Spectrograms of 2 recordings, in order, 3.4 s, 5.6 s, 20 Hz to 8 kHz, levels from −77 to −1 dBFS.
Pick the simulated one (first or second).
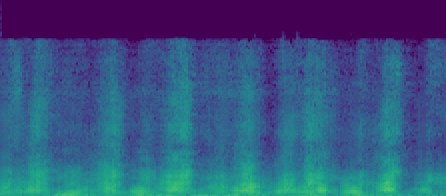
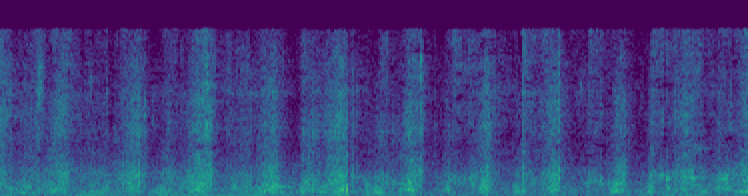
first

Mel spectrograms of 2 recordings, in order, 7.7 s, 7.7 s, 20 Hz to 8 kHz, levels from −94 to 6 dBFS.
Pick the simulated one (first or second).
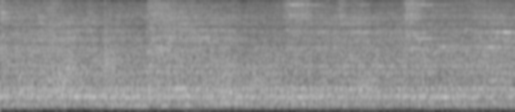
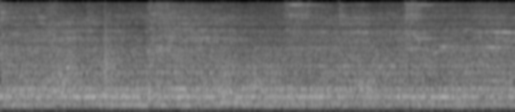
first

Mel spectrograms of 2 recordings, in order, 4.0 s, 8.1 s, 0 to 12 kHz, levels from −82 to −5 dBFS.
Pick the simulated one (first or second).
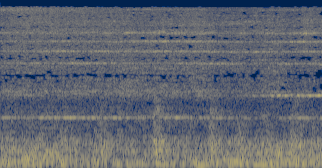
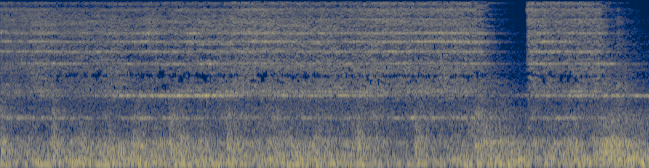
second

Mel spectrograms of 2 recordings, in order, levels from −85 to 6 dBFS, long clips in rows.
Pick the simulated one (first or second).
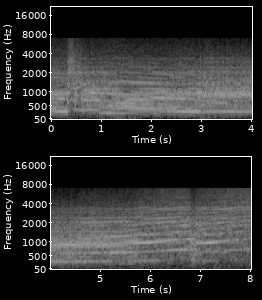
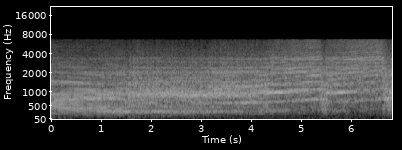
second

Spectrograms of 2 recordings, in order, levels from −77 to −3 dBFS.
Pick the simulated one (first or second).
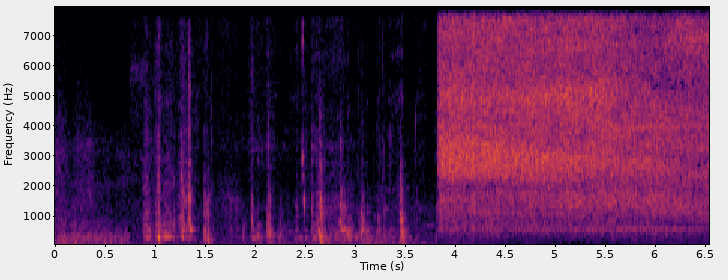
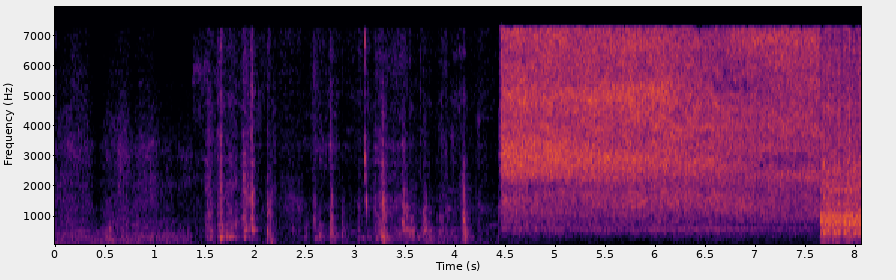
second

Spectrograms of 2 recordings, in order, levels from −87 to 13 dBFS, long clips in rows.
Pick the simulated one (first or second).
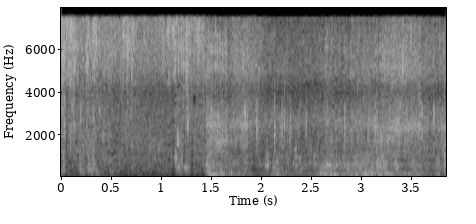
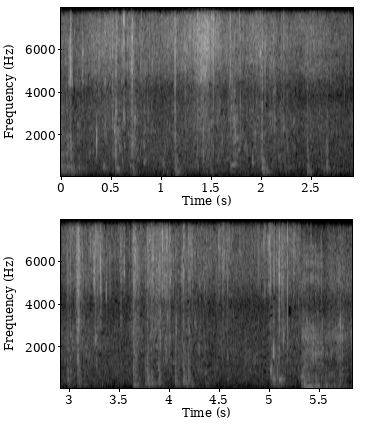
first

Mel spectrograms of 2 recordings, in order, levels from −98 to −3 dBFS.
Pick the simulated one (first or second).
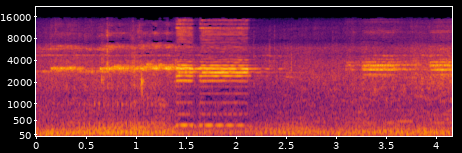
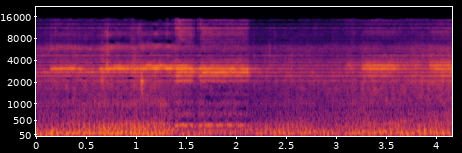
second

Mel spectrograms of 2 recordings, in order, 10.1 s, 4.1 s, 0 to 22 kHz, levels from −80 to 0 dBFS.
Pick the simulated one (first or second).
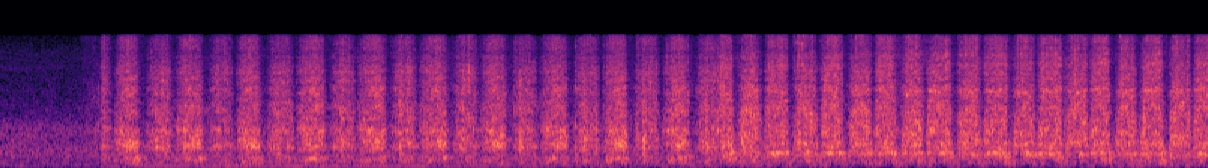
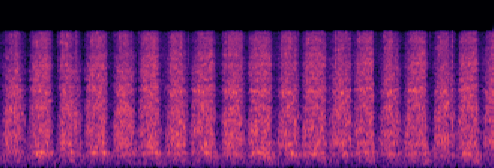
second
